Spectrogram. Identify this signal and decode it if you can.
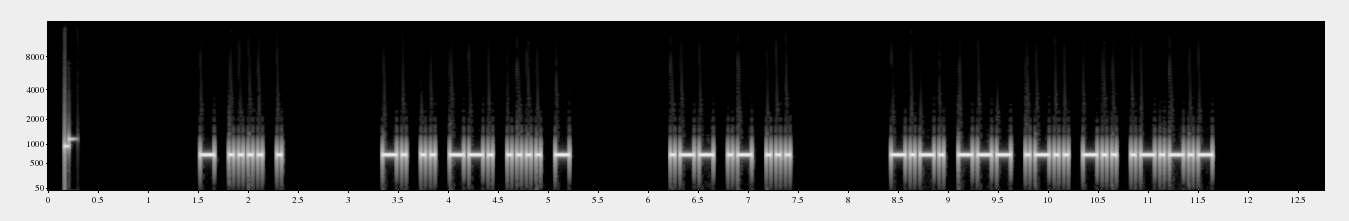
Morse code, heard as a keyed tone, about 25 wpm, 700 Hz. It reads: THE NIGHT WAS COLD.
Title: 3x Word-Spacing - Sentences from Top 400 Words - 25wpm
